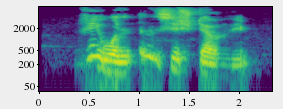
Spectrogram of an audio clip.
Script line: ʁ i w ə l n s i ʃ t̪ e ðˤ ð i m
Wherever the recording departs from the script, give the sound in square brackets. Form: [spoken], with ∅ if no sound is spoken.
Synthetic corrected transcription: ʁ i w ə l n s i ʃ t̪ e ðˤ ð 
